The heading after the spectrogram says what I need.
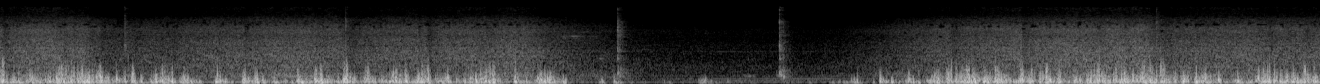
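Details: Table fan that would not spin, after replacing the old capacitor with a new 2.5 one and rejoining a broken wire: steady soft whir with an even airy rush, briefly quieter then back up to speed; the fan now runs normally.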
